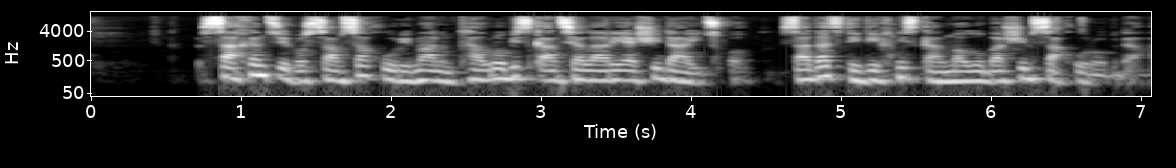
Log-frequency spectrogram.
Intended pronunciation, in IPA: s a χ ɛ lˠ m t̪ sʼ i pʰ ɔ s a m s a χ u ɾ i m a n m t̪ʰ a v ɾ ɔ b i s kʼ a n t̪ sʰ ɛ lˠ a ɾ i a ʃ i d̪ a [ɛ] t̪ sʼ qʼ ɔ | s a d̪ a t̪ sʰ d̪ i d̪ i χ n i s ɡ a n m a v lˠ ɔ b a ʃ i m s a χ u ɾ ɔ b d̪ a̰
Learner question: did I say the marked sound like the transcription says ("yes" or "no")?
no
